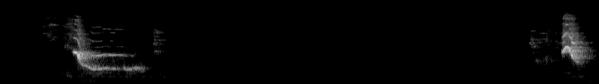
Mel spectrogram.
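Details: Indoor overnight puppy pen holding six-week-old blenheim Cavalier King Charles Spaniels, litter born November 14, 2022; a drawn-out whimper sliding downward from high to low, quiet for several seconds, then a short high squeal.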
